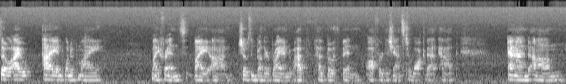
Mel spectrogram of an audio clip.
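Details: Man who says he stutters, talking while crocheting; his stuttering worsens when greeting people by name; stuttering.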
